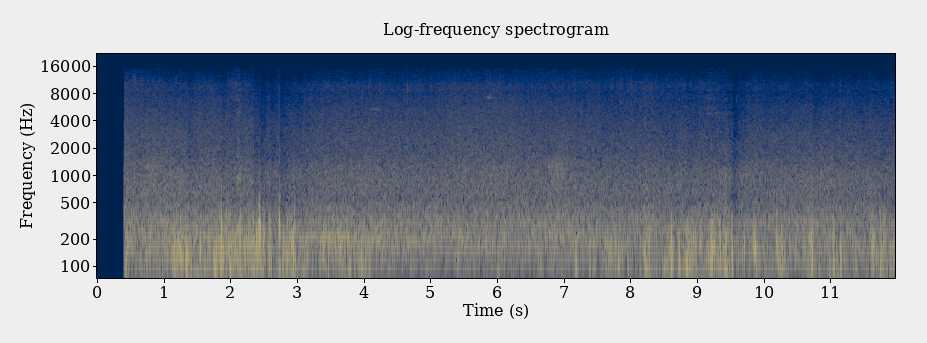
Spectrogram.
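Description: Steady wind rumble and buffeting on the microphone, with a low surf-like roar and no animal calls.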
